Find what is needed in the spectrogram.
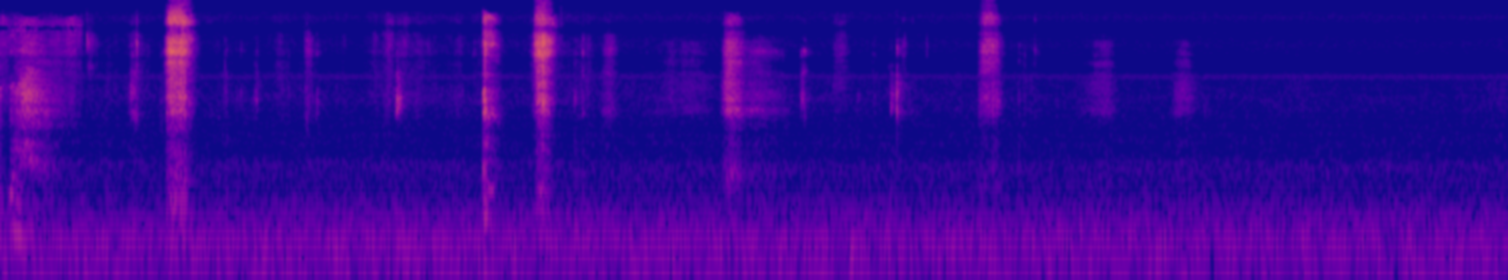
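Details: An adult who has been feeling allergic lately has a series of short, sharp sneezes with a few quieter abortive false starts and a little talking, over steady low background noise.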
